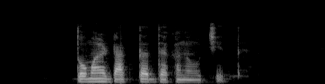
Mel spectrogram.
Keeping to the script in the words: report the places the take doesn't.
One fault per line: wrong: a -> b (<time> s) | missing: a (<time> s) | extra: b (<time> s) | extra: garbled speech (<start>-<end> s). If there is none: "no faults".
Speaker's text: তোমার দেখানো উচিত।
extra: ডাক্তার (1.1 s)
